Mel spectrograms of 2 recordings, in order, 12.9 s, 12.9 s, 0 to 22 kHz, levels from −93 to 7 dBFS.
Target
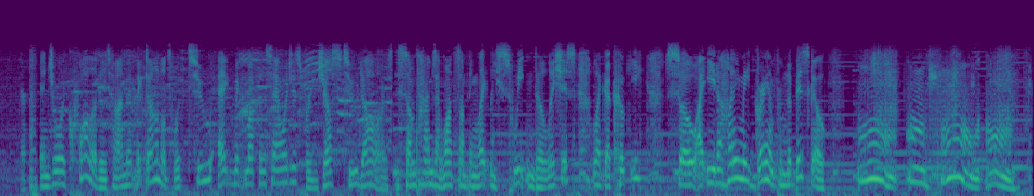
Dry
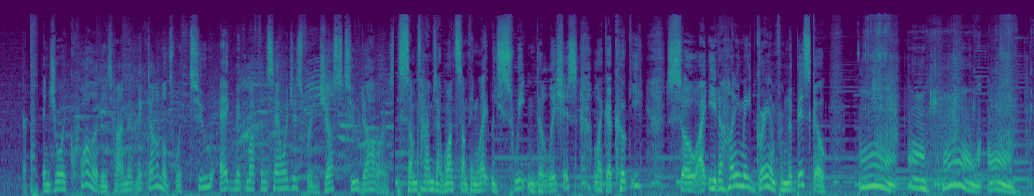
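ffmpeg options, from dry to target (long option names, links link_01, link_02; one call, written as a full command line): ffmpeg -i in.wav -af "asetrate=74167,aresample=44100,atempo=0.594604,aresample=16000,aresample=44100,aecho=1:1:5.6:0.56,volume=-6dB" out.wav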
